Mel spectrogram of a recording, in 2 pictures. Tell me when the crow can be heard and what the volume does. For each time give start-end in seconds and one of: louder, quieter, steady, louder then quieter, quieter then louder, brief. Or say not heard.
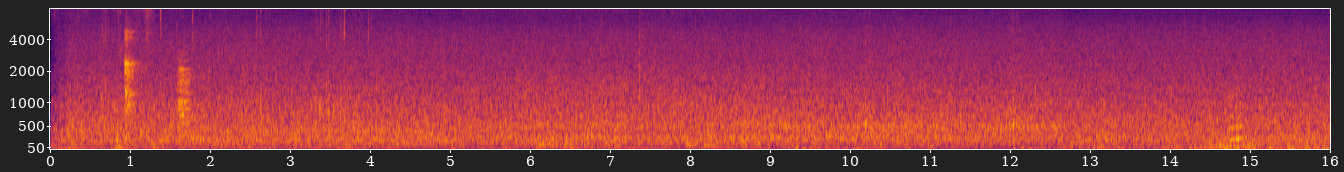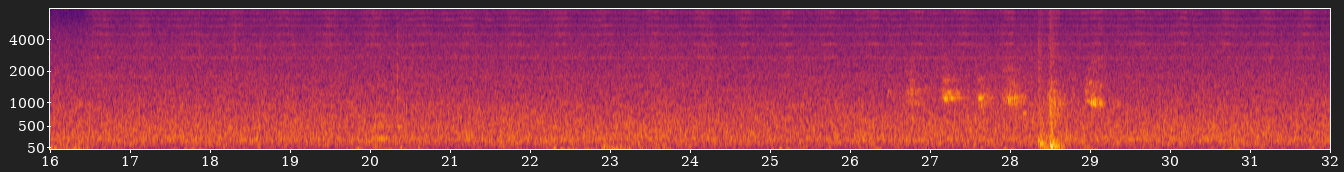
not heard.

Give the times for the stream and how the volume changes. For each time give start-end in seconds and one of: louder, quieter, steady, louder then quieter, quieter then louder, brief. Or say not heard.
0.0-31.9 steady.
